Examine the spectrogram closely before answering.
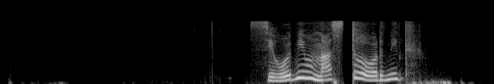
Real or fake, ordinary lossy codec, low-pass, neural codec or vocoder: fake; none; none; codec, 16 kHz, 0.5 kbps, X-Codec, HuBERT features, trained on balanced general audio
